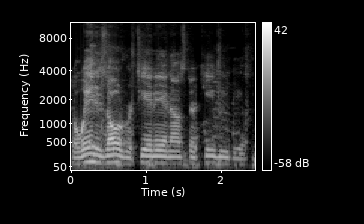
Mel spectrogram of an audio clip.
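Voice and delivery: ordinary talk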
